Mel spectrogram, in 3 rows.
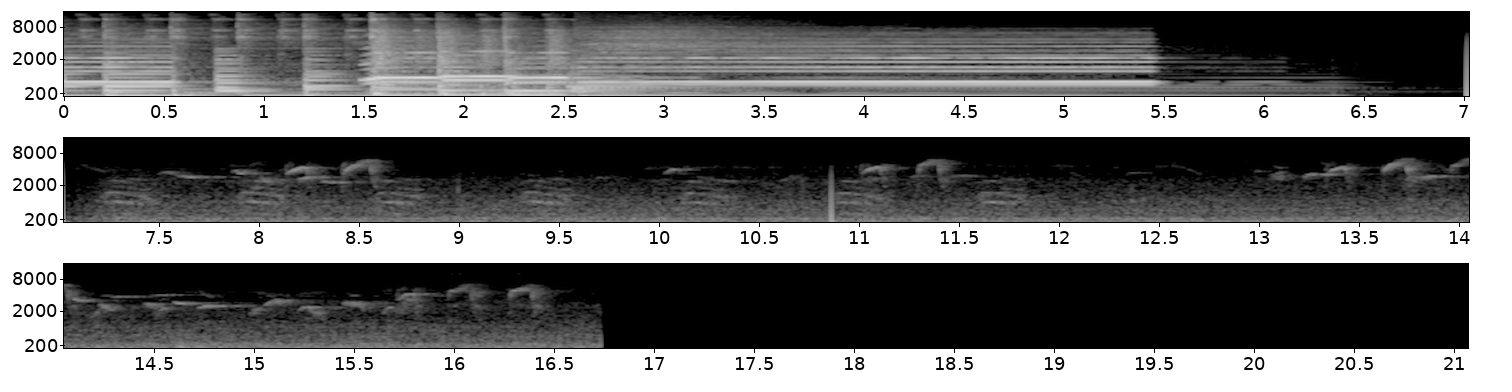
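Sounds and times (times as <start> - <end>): small birds chirping: 7.0 - 16.8.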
